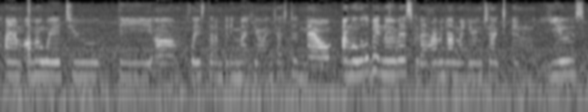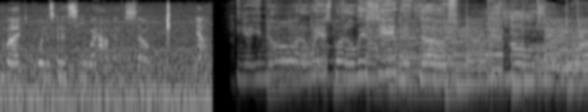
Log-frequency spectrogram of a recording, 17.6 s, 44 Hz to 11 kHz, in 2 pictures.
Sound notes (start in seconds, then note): 11.1 clicks tongue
